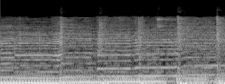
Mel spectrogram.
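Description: Recorded music with sustained melodic notes over a steady bass line, the notes changing about every half second.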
